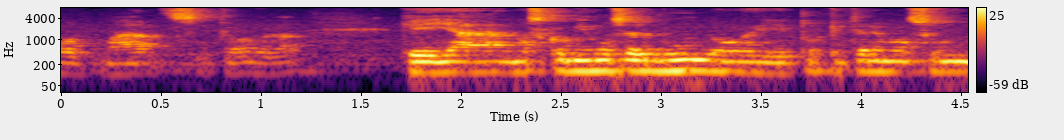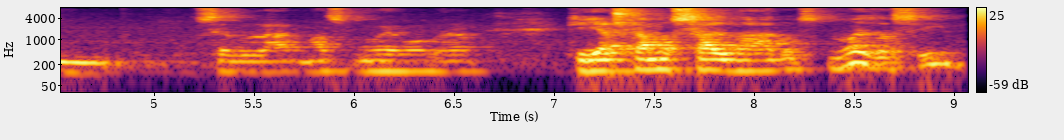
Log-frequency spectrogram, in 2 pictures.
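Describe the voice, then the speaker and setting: Through noticeable background noise and audible room echo, a man speaks with a non-native accent. His pitch is medium and his pace fairly slow. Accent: foreign accent in Spanish. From Czech Republic. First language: Czech (speaking Spanish). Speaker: herbalist. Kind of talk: interview. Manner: halting, many fillers.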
